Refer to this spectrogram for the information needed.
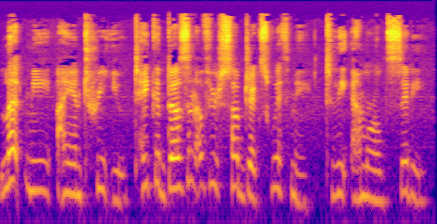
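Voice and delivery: ordinary delivery, nothing marked

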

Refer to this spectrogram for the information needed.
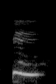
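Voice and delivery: pi drawn out high; teacher modelling pi; syllable pi. Shown as a demonstration. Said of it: "que começam com a sílaba".

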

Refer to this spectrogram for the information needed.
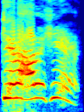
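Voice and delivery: shouted get out; shouting. Shown as a demonstration. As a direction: throw him out with a shout. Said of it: "이렇게 소리를 치면서".

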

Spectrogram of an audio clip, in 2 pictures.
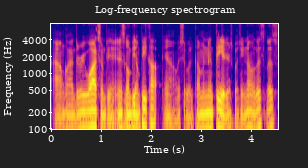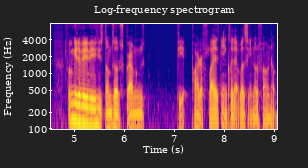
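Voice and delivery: ordinary talk

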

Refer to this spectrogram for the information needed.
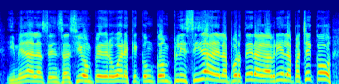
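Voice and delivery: ordinary talk

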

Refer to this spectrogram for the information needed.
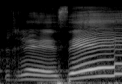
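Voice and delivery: غزالة drawn out slowly; model word. Shown as a demonstration. Teacher models the fatha word slowly. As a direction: stretch غزالة for the class. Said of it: "كلمة".

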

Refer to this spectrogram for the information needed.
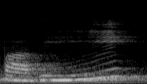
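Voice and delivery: طبي held very long; very slow طبي; slow syllable. Shown as a demonstration. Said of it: "مع حرف المد إي،".

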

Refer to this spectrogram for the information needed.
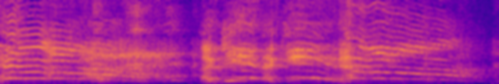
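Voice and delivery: put-on squealing happy kid. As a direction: squeal like a kid being swung around. Child playing, shrieking with delight.

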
